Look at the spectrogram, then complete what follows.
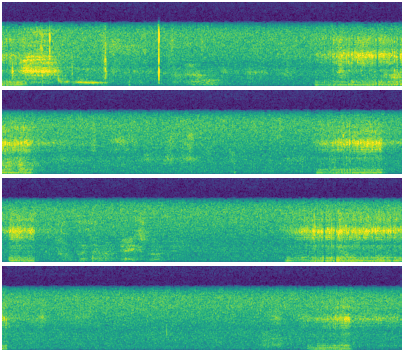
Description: loud snoring pug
